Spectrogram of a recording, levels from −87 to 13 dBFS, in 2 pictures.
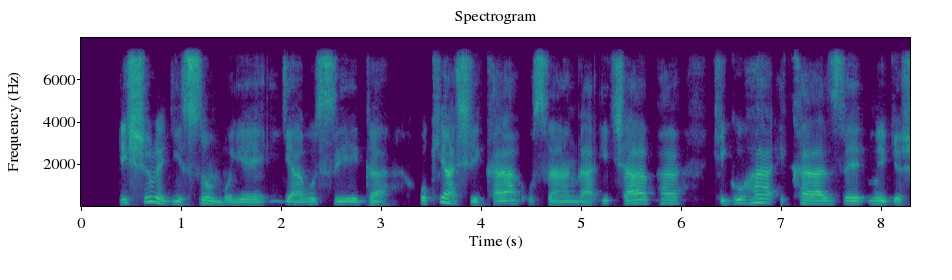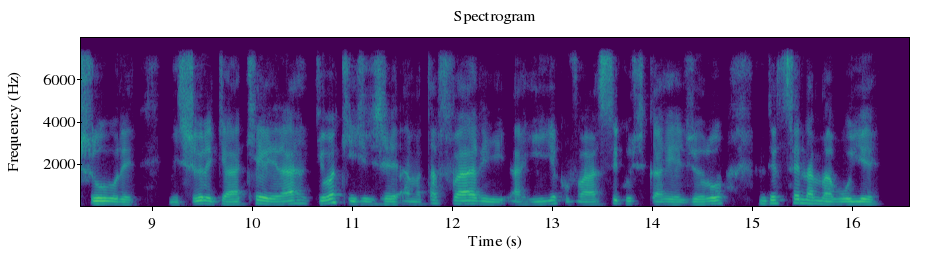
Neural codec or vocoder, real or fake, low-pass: codec, 24 kHz, 3 kbps, HILCodec; fake; 7.2 kHz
